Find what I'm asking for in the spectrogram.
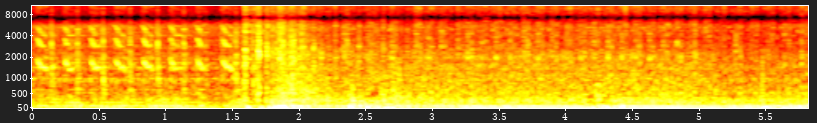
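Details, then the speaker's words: Engine just fitted with a refurbished 7-row oil cooler, new filter and 7 quarts of oil, primed with air, cranked to build oil pressure: under two seconds of cranking, then it catches cleanly into a steady, even idle with no misses. "I'm gonna go ahead and just crank it over here to make sure that we're building the oil pressure."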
